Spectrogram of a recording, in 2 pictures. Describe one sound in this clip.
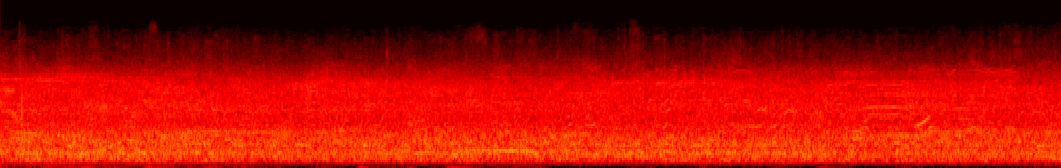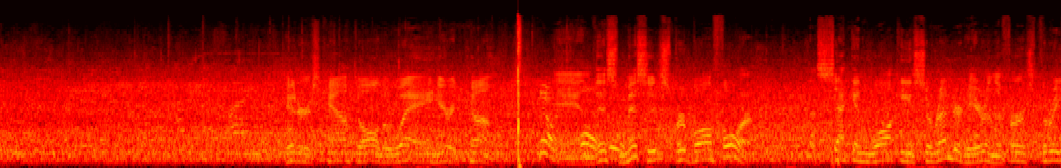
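A large stadium crowd murmurs and cheers steadily.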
